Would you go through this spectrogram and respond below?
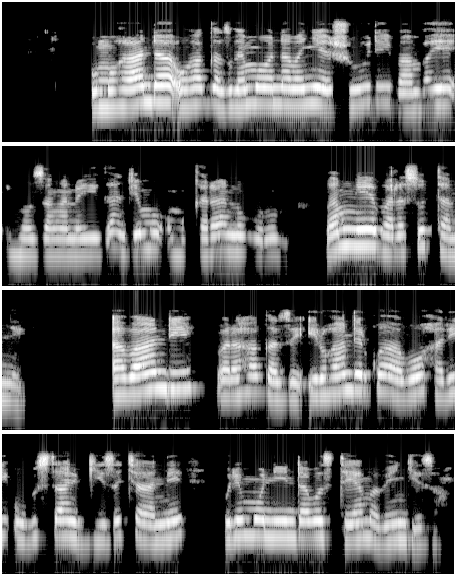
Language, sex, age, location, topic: Kinyarwanda, female, 50+, Nyagatare, education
